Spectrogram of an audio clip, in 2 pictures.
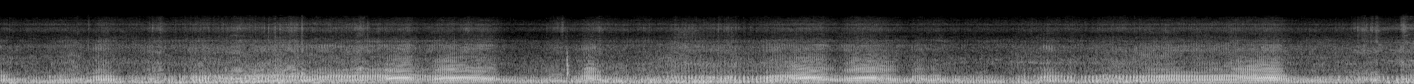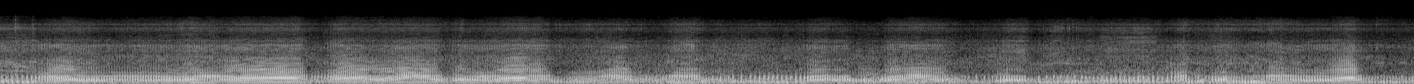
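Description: Dirt bike engine, close to the rider's camera, revving up and down over and over as the throttle is worked along a rough off-road trail.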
